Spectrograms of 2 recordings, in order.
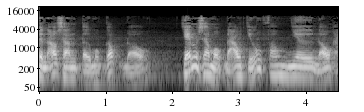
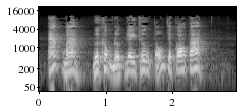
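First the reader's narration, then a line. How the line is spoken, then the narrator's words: Anguished loud cry. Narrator (Vietnamese): đau đớn hét lớn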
